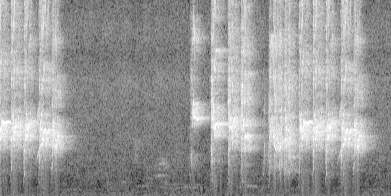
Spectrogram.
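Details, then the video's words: Javan myna, a young bird with a strong voice, used to lure mynas into song: a burst of grating notes, a quiet gap of over two seconds, then a longer run of harsh, rapid, squeaky phrases. "PANCINGAN BURUNG JALAK KEBO AGAR GACOR !!! JALAK KEBO MUDA SUARA KERAS !!"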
